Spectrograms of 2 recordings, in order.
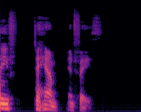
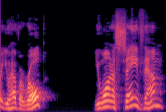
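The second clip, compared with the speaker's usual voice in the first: usual speaking voice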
